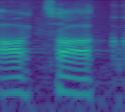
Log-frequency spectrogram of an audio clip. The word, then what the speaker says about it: Artak: so that's his name a-r-t-a-k attack or attack and however you want to pronounce it it's not a t t a k so um he's A1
